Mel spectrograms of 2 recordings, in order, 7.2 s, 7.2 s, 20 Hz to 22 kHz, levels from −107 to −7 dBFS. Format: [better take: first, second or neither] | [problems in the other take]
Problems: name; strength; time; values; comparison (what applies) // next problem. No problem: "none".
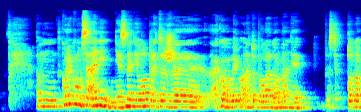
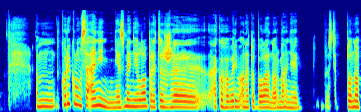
second | off-mic speech; far // room echo; noticeable; dies away in 0.5 s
